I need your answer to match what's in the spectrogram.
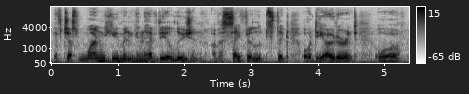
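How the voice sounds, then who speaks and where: A meek, resigned lab rabbit, lively inflection. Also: male voice, fairly low pitch, slight background noise. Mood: resigned, upbeat. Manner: halting, apologetic, stoically upbeat. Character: meek, cheerfully resigned adult male lab-test rabbit. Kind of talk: animated mockumentary interview.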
